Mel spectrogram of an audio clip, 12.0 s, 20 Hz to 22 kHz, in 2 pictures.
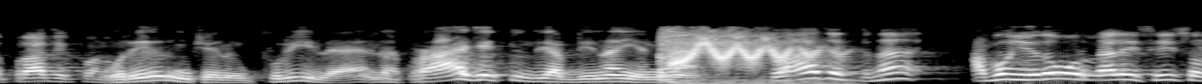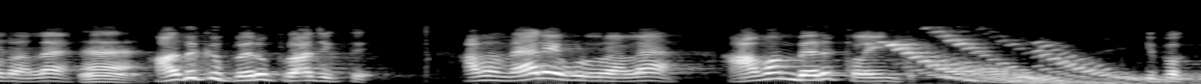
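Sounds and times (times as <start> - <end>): men talking: 0.0 - 12.0
comic boing sound effect: 3.4 - 4.3, 10.5 - 12.0.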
